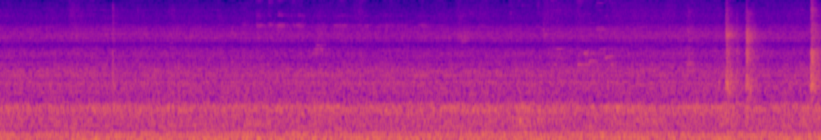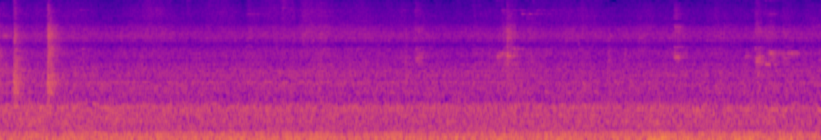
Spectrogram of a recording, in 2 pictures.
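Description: Steady rolling rumble inside a passenger car of a moving InterCity train. A few sharp clicks come about halfway through, and a louder low bump near the end.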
